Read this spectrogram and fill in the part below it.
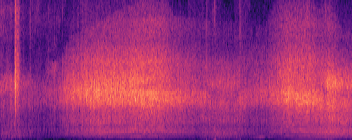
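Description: In a racing video game, a car's engine whines and revs steadily with shifting pitch as it rolls down a mega ramp, with a few soft clunks along the way, clear and prominent with no talking.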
